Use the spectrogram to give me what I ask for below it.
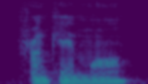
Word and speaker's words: Franquemont: Here we have General de Brigade Franquemont, I believe is how you pronounce his name.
